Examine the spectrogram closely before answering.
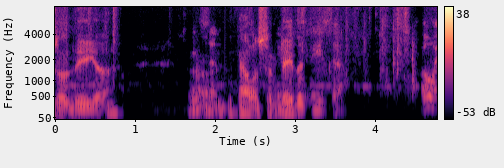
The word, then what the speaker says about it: Asaph: written by Asaph, whatever the hell you ever pronounce that. Ephes, and he was one of the chief musicians of the Palace of David. Asaph. Oh, Asaph.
